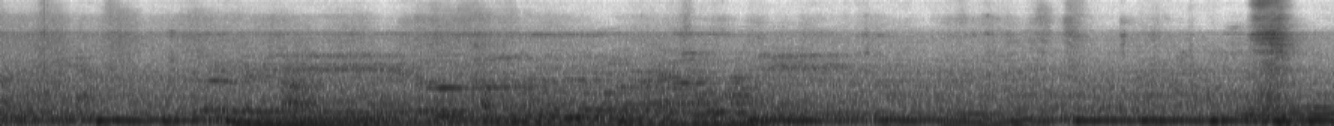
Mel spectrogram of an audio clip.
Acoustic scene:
restaurant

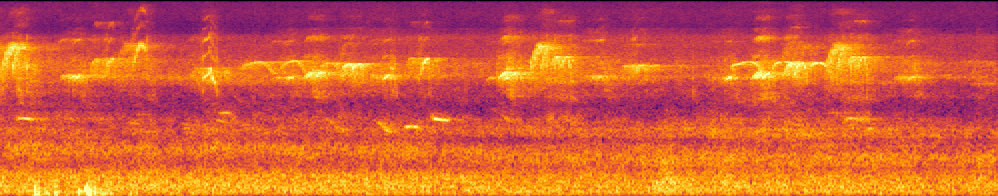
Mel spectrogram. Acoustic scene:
park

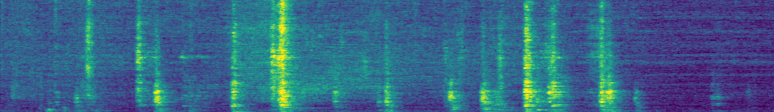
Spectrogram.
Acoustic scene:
kitchen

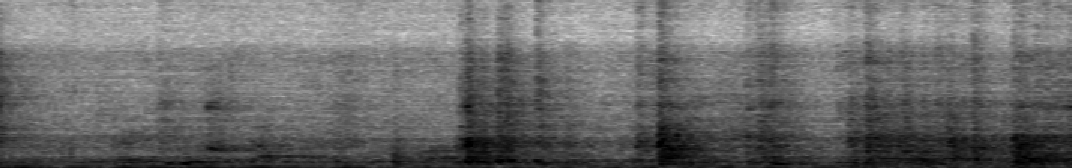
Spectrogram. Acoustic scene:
restaurant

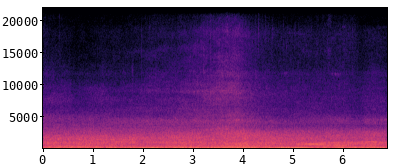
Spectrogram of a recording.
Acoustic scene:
street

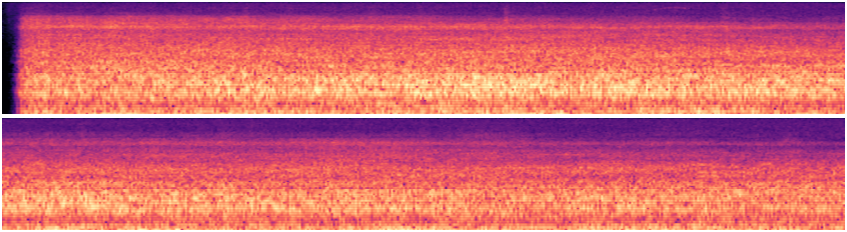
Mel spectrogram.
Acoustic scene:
street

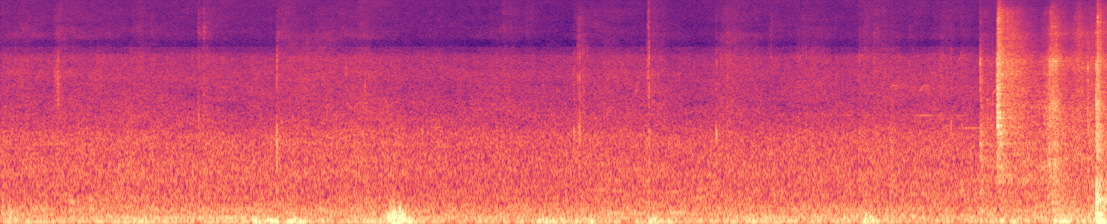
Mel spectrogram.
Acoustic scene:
residential area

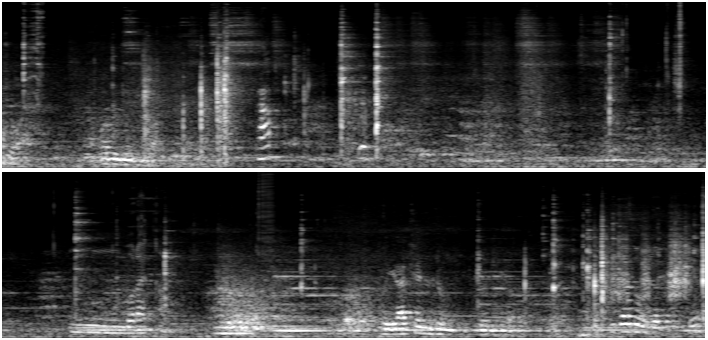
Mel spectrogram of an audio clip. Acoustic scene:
restaurant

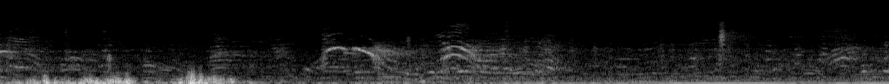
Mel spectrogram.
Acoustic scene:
park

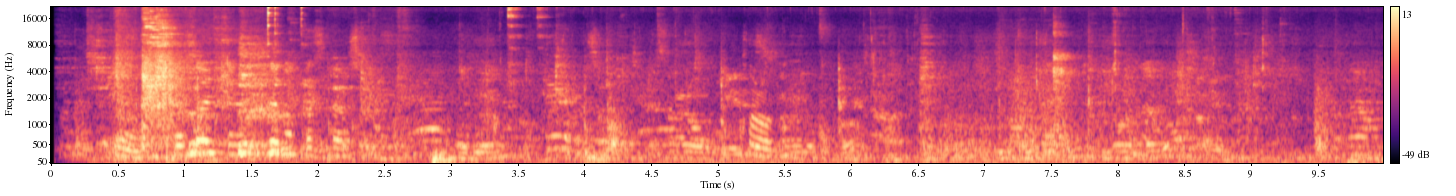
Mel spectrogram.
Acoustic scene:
restaurant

